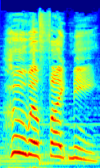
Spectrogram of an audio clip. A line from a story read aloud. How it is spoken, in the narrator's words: Goliath's voice boomed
